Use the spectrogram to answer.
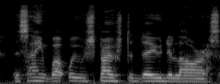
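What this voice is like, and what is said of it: Poor James Marsden impression. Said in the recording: “that wasn't a very good James Marsden impersonation, I apologize, but that's the best we're gonna get”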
